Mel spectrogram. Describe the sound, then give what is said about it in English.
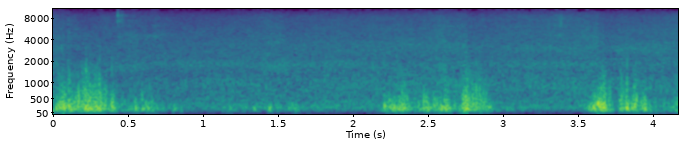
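Wind buffeting people outdoors, a rough low rumble of gusts that swells and fades in a few loud bursts with quieter stretches between. “The wind. People are buffeted.”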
